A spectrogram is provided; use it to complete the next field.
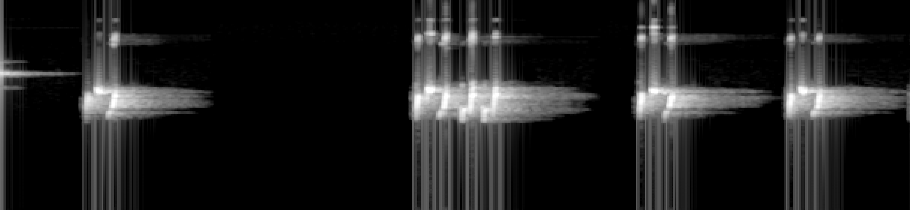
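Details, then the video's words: Song of a European goldfinch from the Wakr Touzgha tutoring tape for young goldfinches and hybrids. A faint thin whistle opens, followed by four separate tinkling bursts of quick twitters, the second the longest, each trailing off in echo. "شريط وكر توزغة الشهير لتسميع فراخ الحسون و الهجين"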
